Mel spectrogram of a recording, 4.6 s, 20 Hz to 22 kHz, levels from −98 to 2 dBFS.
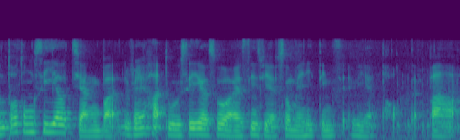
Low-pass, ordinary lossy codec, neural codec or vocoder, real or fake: none; none; none; real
